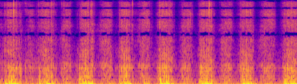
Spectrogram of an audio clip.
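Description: Short nails scratch the pile of a beige looped carpet in seven rough back-and-forth strokes at an uneven pace. Each stroke makes a dull, low-heavy rasping rub with a faint bright fizz, and the sound stops almost at once between strokes.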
